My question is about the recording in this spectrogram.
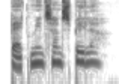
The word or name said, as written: badmintonspiller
